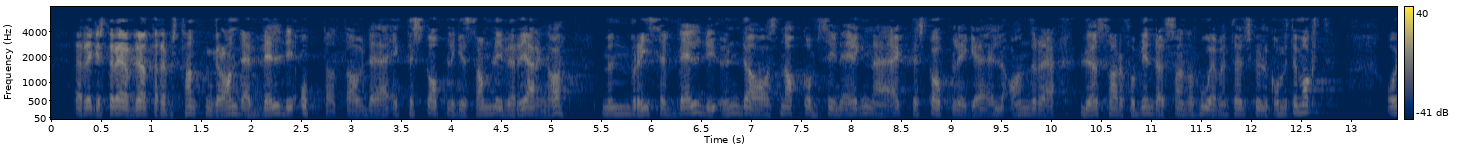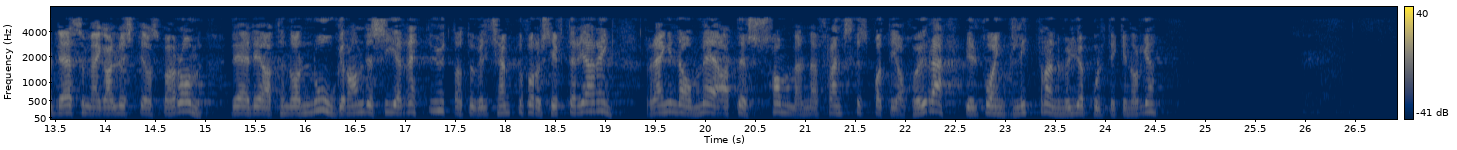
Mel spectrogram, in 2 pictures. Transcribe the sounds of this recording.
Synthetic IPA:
ɛɾɛɡɪst̪ɾeːɾəɖ̪ɛɑt̪ɾɛpɾəsn̩t̪ʰɑnt̪n̩ɡɾɑnd̪əæɾʋɛld̪ɪʔɔp̚t̪ʰɑt̪ːɑʋd̪ɛɛk̚t̪əskɑːplɪɡəsɑmliːʋəɾɛjeːɾɪŋɑ | mɛnɾiːsəʋɛld̪ɪʔʉnd̪ɑɔsnɑkːɔmsinəeːɡnəɛk̚t̪əskɑːpəlɪɡəɛlːəɾʔɑnd̪ɾəløːsɑɾəfɔɾbɪnd̪əlsənɔɾɦʊɛʋɛnt̪ʉɛlt̪skʉlːəkʰɔmːət̪ɪlmɑkt̪ | ɔd̪ɛsɔmɛɡhɑɭʏst̪ɪlɔspœɾəɔmd̪ɛæɖɛɑt̪nɔɾnuːɡɾɑnd̪əsiːəɾɾɛt̪ːʉːt̪ɑt̪̚d̪ʉʋɪlçɛmpəfɔɾɔʂɪft̪əɾɛjæːɾɪŋ | ɾɛŋnəɔmɛɑt̪̚d̪ɛsɑmːənmɛfɾɛmskəspɑʈiːəɔhœʏɾəʋɪlfoːæɪnɡlɪt̪ɾɑnd̪əmɪljøːpʊlɪt̪ʰɪkːɪnɔɾɡə

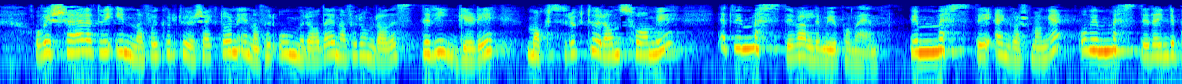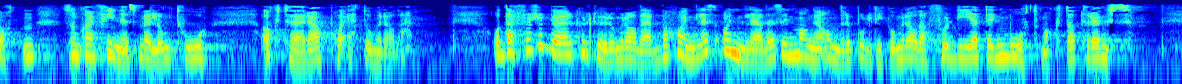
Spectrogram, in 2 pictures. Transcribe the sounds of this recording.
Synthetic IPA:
ɔʋɪseːɾɑt̪ʋɪʔɪnːɑfɔɾkʉlt̪ʰʉːɾʂɛkt̪ʊɳɪnːɑfɔɾʔʊmɾoːd̪əɪnːɑfɔɾʊmɾoːd̪əst̪ɾɪɡːəɖɪmɑkt̪st̪ɾʉkt̪ʰʉːɾɑnsɔmyːə | ʔɑt̪ʋɪmɛst̪əɾʋɛld̪ɪmyːəpʰɔʋæɪnʋɪmɛst̪ɪʔɛŋɡɑʂəmɑŋːəʔɔʋɪmɛst̪əɾd̪ɛnd̪ɛbɑt̪ːn̩sɔmkʰɑnfɪnːəsmɛlːɔmt̪ʰuːʔɑkt̪ʰøːɾɑpʰɔʔɛt̪ːʊmɾo̰ːd̪ə̰ | ɔd̪æɾfɔʂɔbøːɾkʰʉlt̪ʰʉːɾʊmɾoːd̪əbəhɑnd̪ləsɑnəleːd̪əsɛnmɑŋːəʔɑnd̪ɾəpʊlɪt̪ʰɪkːʊmɾoːd̪əfɔɖiːɑt̪̚d̪ɛnmuːt̪mɑkt̪ɑt̪ʰɾœŋs

